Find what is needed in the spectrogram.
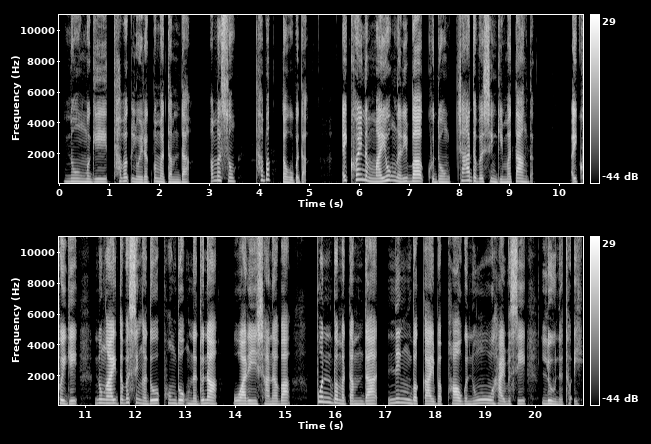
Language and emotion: Manipuri, sad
